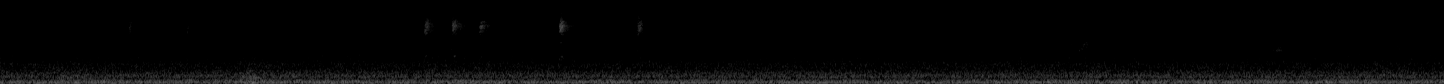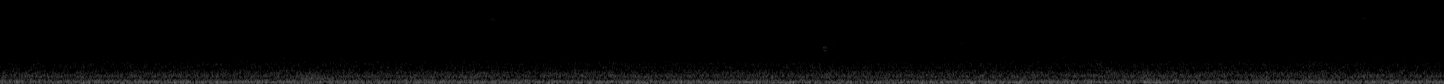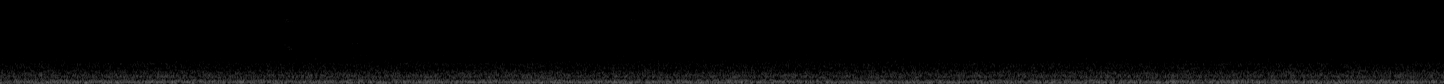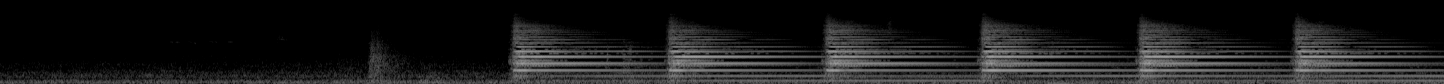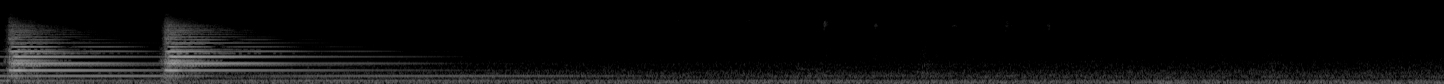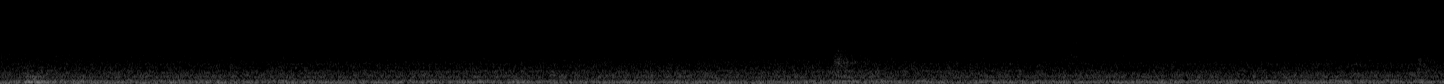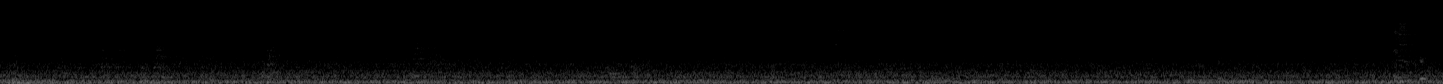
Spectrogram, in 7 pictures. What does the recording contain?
111013 - Sirmione - Kirchenuhr Mit Umgebung
field recording with surrounding of the church in Sirmione and the church bell ringing in between.
bell, church, field-recording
